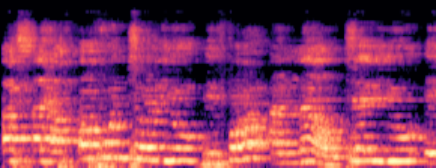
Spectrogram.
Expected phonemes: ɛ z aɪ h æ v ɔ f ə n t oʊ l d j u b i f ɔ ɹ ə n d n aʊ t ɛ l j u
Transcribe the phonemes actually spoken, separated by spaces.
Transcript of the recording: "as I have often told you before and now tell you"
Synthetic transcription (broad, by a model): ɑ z aɪ h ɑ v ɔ p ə n t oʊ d j u b i f ɔ ɹ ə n n aʊ t ɛ l j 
